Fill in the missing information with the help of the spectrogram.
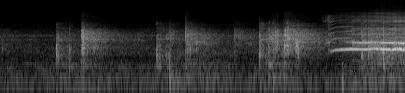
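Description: Sharp plastic-and-metal knocks, mostly in pairs, as an inline slalom racer skates through the flexible slalom gates. Near the end a loud, high, sustained cry-like tone starts and slowly falls in pitch.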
